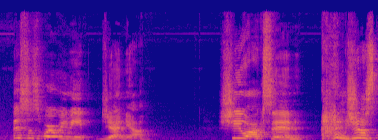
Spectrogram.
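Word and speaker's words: Genya: open it there's Gia the pronunciation of this word is sounds like jna this is where we meet Jenna she walks in and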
